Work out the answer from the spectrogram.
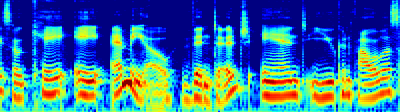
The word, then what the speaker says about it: Kameo Vintage: Yes, so you can go to Kameo Vintage, and that's spelled with a K, so Kameo Vintage, and you can follow us on TikTok, also Kameo Vintage, but it's Kameo_vintage.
